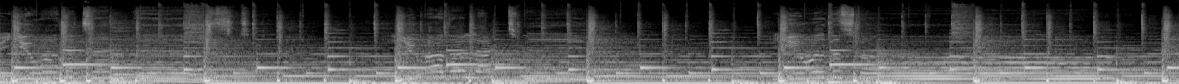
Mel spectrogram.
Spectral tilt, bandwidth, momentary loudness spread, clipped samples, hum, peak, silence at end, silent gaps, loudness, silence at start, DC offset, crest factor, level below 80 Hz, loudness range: -6.5 dB/octave; 17.5 kHz; 4 LU; under 0.1%; none; -2 dBFS; 0 s; none; -15 LUFS; 0 s; under 0.1%; 10 dB; -18 dBFS; 1 LU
